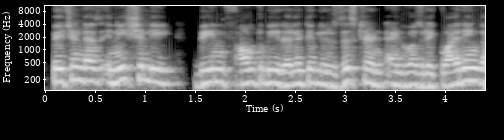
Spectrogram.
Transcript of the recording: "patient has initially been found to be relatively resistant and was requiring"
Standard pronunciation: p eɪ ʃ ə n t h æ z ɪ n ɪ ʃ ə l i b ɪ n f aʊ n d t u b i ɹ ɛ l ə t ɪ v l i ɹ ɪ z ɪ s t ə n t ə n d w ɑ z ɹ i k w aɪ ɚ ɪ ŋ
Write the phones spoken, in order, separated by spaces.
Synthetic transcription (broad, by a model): p eɪ ʃ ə n t h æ z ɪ n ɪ ʃ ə l i b ɪ n f aʊ n d t u b i ɹ ɛ l ə t ɪ v l i ɹ ɪ z ɪ s t ə n t ə n d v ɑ z ɹ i k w aɪ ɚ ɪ ŋ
